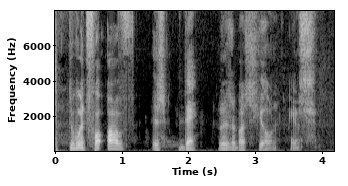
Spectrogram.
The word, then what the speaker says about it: reservación: So the V, pronounced with your lips, like your soft B.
